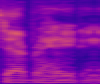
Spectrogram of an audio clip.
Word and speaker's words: Debra Haden: Debra Haden. I'm pronouncing that right because you yes, was Debra. Okay. Yes, Debra Haden. You got it. You got it. It's important to pronounce correctly.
